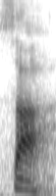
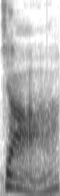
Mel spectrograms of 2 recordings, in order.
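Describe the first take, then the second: First: The word begins with a softer s-like sound. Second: The word begins with a clear ch sound. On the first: The speaker calls it right. "we say sa" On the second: The speaker calls it wrong. "we don't say cha"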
